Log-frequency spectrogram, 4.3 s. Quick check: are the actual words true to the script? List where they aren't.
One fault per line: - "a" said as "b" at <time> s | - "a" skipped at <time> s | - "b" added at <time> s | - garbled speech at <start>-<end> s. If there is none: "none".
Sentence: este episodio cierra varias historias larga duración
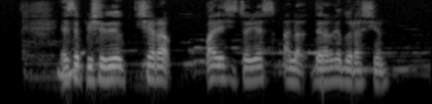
- "de" added at 3.1 s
